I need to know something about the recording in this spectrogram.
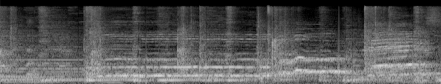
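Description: An upbeat Christian children's song: a group singing long held notes over a steady beat.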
